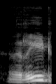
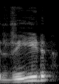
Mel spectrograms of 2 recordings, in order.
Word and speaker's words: READ: जैसे READ, रीड को कभी रीड पढ़ा जाता है और कभी रेड। ऐसे ही LEAD को कभी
